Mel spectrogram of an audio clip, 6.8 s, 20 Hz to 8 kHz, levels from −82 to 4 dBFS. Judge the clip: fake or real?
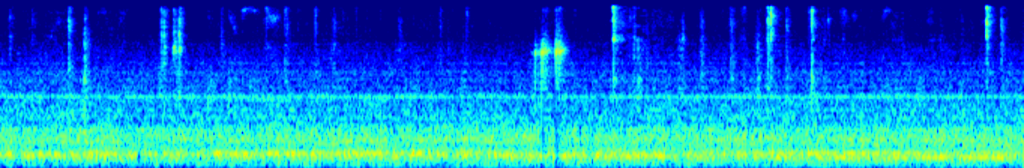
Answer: fake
